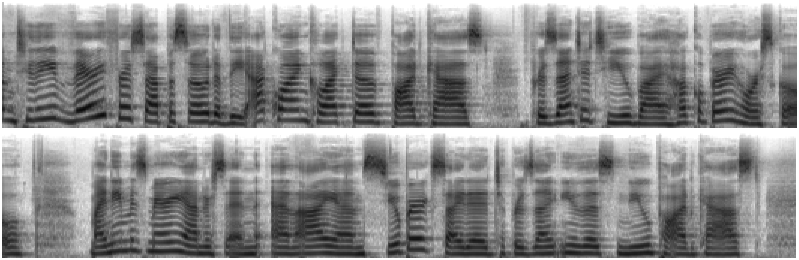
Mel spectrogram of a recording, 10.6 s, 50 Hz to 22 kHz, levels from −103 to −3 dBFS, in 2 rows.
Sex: female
